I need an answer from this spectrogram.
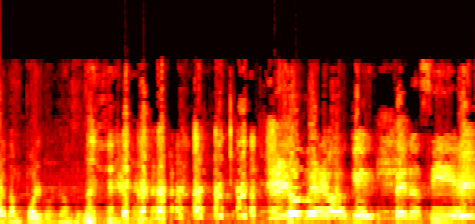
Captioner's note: laughs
